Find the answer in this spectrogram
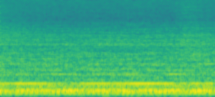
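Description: Steady low hum made of a few held tones over a faint hiss, with no clicks or changes.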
